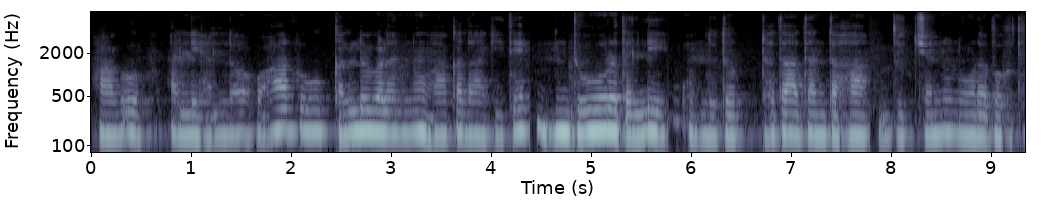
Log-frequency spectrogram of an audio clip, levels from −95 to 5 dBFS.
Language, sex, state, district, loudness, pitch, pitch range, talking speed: Kannada, male, Karnataka, Bellary, -38 LUFS, 140 Hz, 140-150 Hz, 65 wpm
